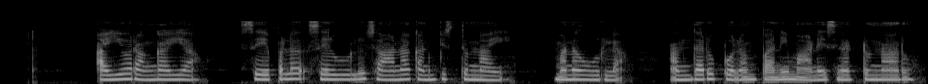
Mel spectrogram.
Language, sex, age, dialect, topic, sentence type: Telugu, female, 25-30, Telangana, agriculture, statement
